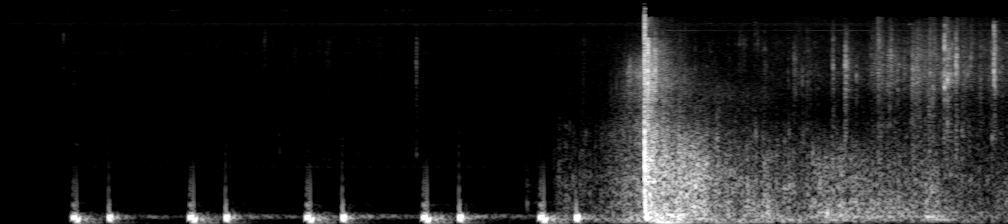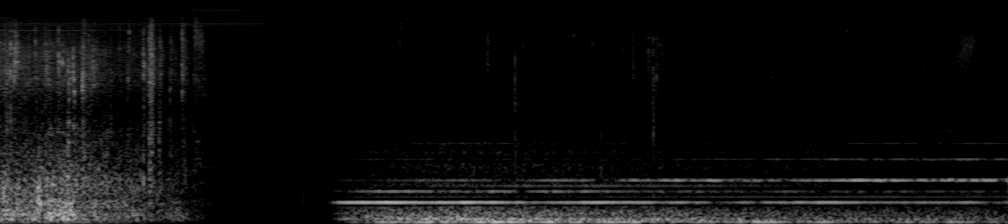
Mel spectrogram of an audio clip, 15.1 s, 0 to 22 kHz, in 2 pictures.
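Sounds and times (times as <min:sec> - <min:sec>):
deep heartbeat in double thumps: 0:00.6 - 0:04.5.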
